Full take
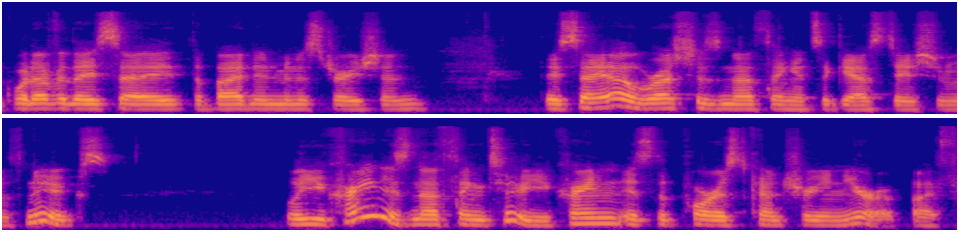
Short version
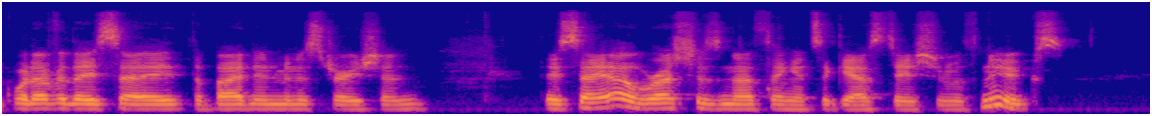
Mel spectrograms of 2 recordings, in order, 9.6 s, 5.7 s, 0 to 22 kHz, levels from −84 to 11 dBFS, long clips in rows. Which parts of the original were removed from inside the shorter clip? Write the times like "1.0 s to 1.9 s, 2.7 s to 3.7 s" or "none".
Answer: none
